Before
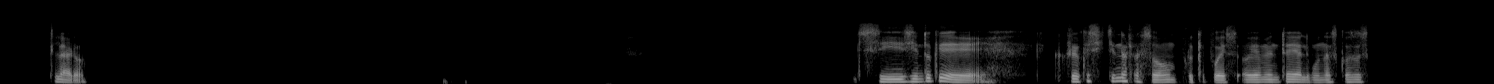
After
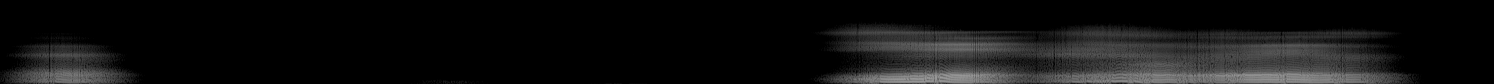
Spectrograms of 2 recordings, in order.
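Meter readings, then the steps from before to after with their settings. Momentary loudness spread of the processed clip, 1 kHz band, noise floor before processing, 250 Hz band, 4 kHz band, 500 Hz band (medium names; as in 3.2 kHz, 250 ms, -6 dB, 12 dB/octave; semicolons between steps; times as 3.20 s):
16 LU, +1.0 dB, under -85 dBFS, +2.0 dB, +0.5 dB, +1.5 dB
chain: spectral blur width 591 ms; trim +6 dB; G.722 64 kbps 16 kHz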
